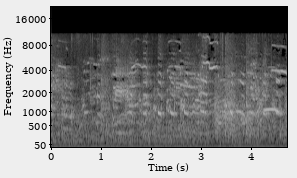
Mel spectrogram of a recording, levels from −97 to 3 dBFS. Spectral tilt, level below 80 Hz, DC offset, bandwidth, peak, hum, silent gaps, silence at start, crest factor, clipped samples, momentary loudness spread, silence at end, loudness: 0 dB/octave; -74 dBFS; under 0.1%; 11.5 kHz; -16 dBFS; none; none; 0 s; 16 dB; under 0.1%; 10 LU; 0 s; -30 LUFS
